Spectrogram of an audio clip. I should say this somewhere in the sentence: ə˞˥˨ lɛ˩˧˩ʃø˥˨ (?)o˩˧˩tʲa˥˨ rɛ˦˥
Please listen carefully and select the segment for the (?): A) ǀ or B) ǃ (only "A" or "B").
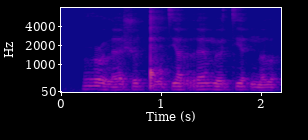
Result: B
